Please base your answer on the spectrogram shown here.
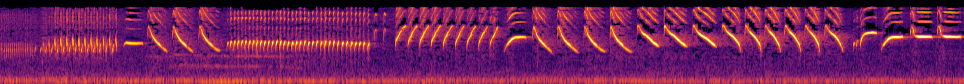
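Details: Canary singing vigorously (gacor): a high buzzy burst, then a long steady whistled note, then rapid runs of descending whistled sweeps repeated several times a second.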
